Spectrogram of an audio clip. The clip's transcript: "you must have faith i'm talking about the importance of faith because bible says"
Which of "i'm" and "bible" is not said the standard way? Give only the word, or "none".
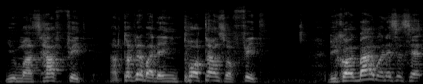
bible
